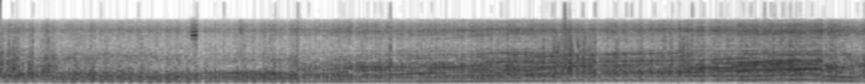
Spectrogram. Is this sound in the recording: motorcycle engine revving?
yes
